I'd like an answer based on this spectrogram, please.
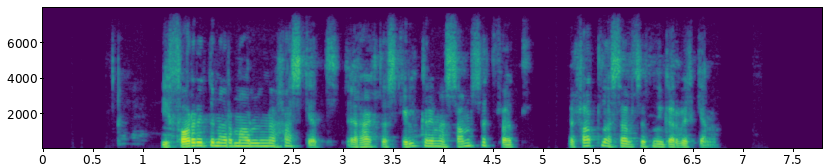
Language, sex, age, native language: Icelandic, male, 40-49, Icelandic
